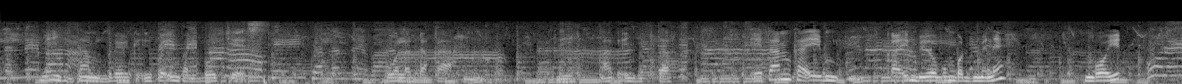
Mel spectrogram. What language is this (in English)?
Serer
